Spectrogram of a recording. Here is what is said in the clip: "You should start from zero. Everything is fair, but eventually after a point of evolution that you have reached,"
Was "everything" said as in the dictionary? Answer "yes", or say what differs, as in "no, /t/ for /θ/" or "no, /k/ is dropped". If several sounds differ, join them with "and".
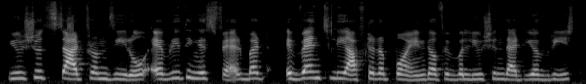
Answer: no, /t/ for /θ/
